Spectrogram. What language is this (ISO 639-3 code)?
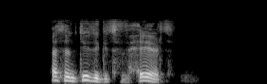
kab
